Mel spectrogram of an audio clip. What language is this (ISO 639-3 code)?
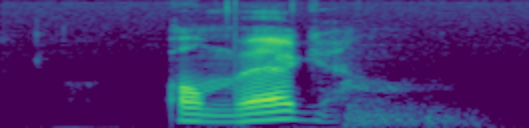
swe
